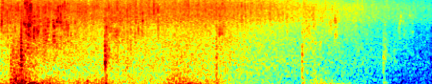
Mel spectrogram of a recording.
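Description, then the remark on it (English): A thunderstorm with steady rain hissing and a heavy low rumble of thunder near the start, rolling on before the whole storm gradually fades away. “Instead, he trailed the Goliath, the melody slowly waning into the background until it was completely consumed by the storm.”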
